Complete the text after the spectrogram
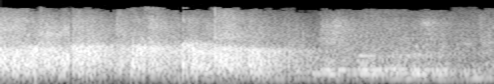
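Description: Applause rises briefly from an audience.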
